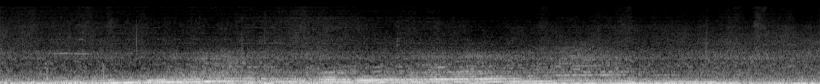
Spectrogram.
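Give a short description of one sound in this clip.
A car engine revs up as the car passes by.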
